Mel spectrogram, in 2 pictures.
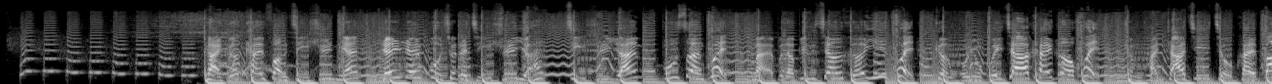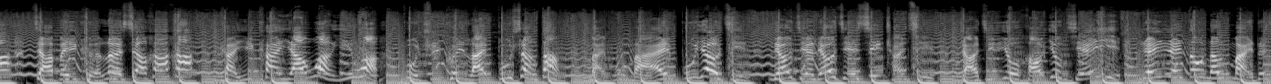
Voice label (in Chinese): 促销喊麦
